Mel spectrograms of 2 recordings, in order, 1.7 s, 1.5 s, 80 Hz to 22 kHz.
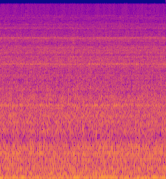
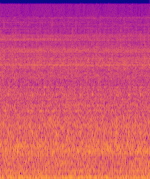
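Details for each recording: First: Ford Capri Mk I 3000 GT XLR 3-litre, carburettor tune-up: idle wavers and sags with thin uneven note as mixture is set too weak; revs drop, running lean at tickover. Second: Ford Capri Mk I 3000 GT XLR 3-litre during carburettor tune-up: steady even idle with no hunting or misfire as mixture screw is unscrewed with no change in revs; mixture about right, left there.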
